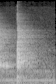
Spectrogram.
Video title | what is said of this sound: MicroMoment: Tattlers, News, Your Questions | it sounds hollow and empty and thud e so this one is not sealed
